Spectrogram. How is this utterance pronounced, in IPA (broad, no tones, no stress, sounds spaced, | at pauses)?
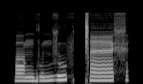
ɒ ŋ ɡ u n z u f ǀ æ x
